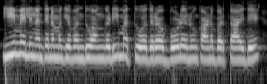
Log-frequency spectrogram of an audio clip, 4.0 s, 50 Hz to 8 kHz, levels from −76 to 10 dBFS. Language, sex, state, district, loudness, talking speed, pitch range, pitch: Kannada, female, Karnataka, Bidar, -13 LUFS, 180 wpm, 230-250 Hz, 240 Hz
